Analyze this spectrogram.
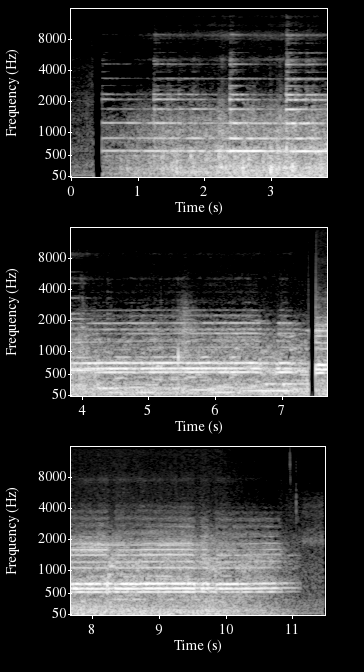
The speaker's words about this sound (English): And that is the train whistle of the Magic Kingdom trains.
